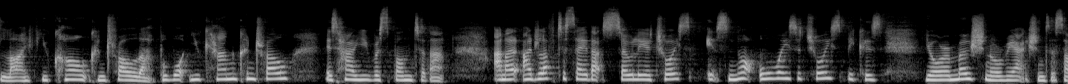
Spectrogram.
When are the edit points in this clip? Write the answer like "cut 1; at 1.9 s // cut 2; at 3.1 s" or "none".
none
